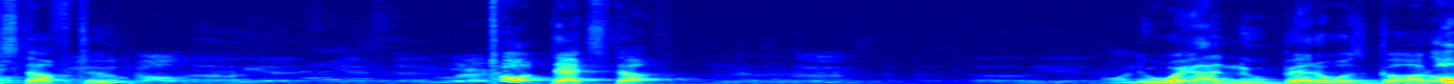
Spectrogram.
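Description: A man preaches forcefully through a microphone in an echoing hall.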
